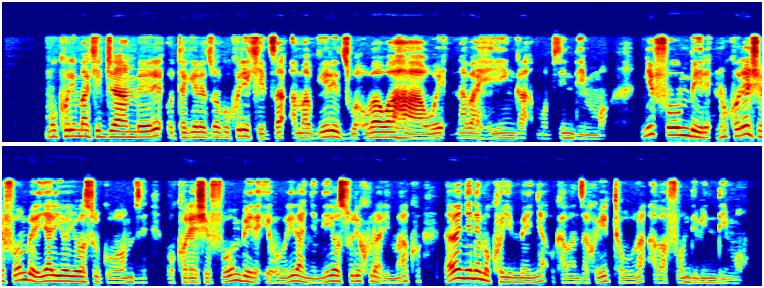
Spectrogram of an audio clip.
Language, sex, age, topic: Rundi, male, 36-49, agriculture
